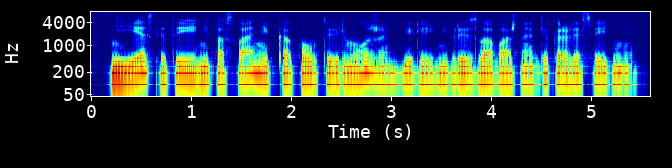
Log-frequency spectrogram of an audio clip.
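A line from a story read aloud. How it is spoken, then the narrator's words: Calm. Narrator (Russian): спокойно ответил офицер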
